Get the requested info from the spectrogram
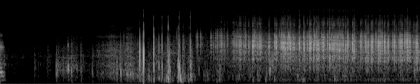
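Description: A firework going off: one sharp crack about a second and a half in, then a dense crackle of many small pops over a hiss that grows steadily louder.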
